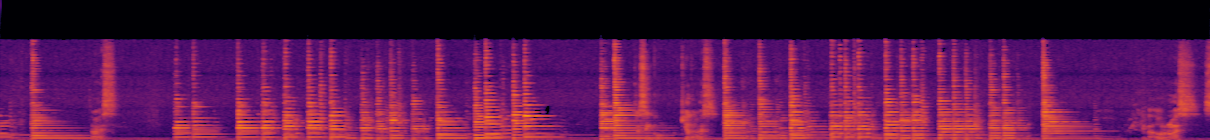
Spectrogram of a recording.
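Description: Requinto guitar playing a fast lead line of single plucked notes. The notes come in several quick phrases with short pauses between them.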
